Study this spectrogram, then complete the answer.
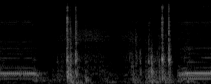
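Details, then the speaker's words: Barnfind Ford AU Falcon drift car, key on before first start: steady faint electric hum broken by a couple of clicks as the fuel pump primes; tank had been run with virtually no fuel, E85. "Actually, we'll prime it a couple"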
